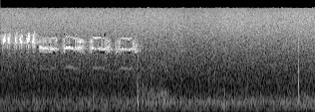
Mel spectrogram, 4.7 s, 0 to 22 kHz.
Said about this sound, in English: Just flew to another tree. Temperature's about 35 to 40. Sky is clear. Same bird and same tree. It's high up.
